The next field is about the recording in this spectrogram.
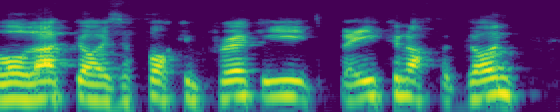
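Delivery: ordinary talk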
